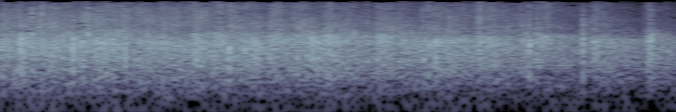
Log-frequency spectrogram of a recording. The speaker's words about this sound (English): Let's give her a hand. Congratulations.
